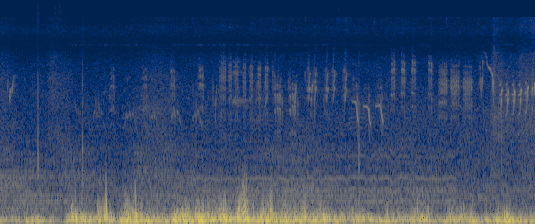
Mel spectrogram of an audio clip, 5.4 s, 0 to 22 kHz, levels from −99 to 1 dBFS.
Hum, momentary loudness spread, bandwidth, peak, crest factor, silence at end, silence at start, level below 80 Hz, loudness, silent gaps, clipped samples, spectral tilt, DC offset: none; 9 LU; 6.6 kHz; -8 dBFS; 16 dB; 0 s; 0 s; -26 dBFS; -27 LUFS; none; under 0.1%; -9 dB/octave; under 0.1%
